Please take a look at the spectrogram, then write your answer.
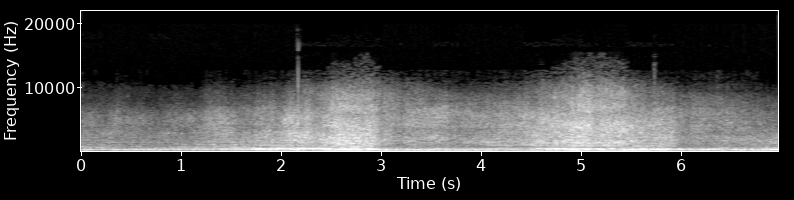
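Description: Race cars in a heat race at Bakersfield Speedway, a continuous engine drone with two swells as the cars pass, heard at a moderate distance with no talk over it.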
